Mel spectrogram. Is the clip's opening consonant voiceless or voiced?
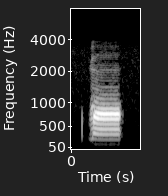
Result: voiced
